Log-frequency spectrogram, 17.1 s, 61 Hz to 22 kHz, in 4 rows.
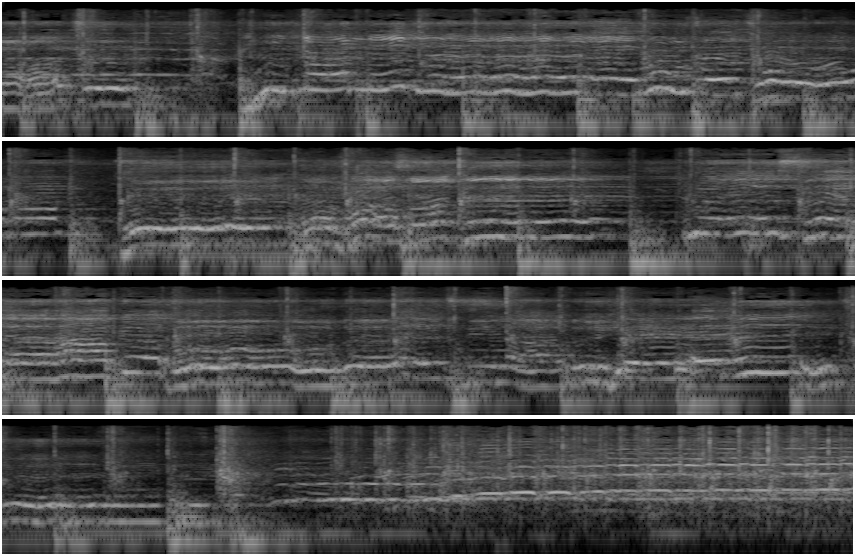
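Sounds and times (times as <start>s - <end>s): hand claps: 0.0s - 7.3s, 8.2s - 17.0s
hand drum beats: 0.0s - 14.3s.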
